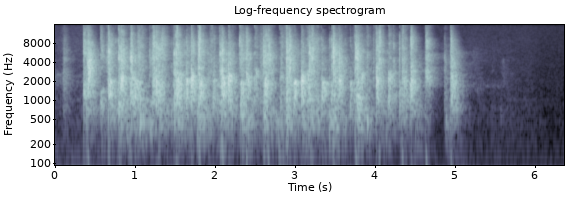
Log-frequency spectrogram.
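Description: Audience clapping at the close of a lecture. It starts abruptly, runs as a dense patter of claps and dies away about five seconds in.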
